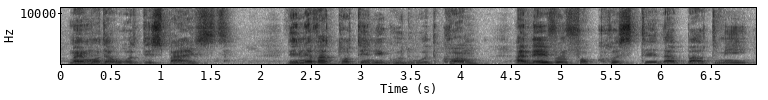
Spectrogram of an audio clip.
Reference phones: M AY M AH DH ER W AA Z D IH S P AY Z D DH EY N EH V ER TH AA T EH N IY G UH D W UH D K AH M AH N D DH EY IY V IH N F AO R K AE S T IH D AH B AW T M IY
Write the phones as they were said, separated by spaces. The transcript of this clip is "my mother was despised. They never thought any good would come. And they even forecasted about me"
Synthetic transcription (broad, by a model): M AY M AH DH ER W AA Z D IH S P AY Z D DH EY N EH V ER T AA T EH N IY G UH D W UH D K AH M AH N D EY IY V IH N F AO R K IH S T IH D AH B AW T M IY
